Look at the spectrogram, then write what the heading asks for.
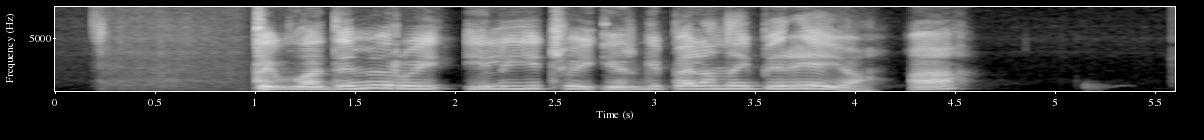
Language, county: Lithuanian, Telšiai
